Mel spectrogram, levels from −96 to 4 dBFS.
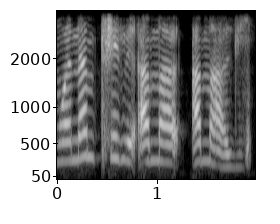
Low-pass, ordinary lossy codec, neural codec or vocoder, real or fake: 3.6 kHz; none; codec, 16 kHz, 4.8 kbps, FACodec; fake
